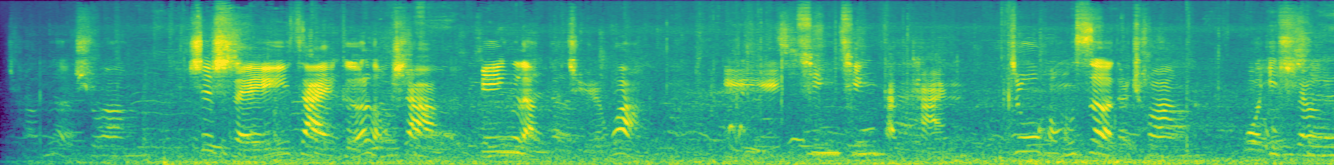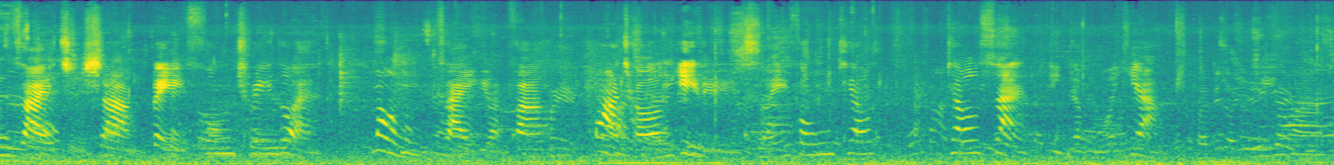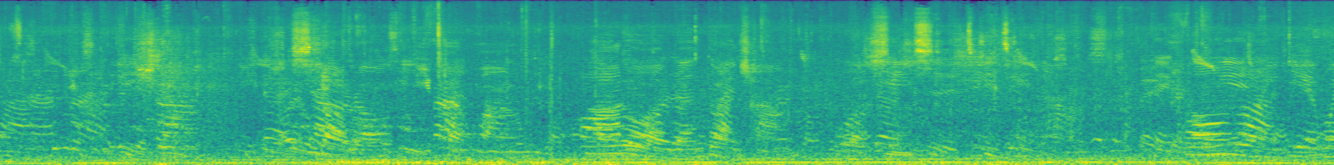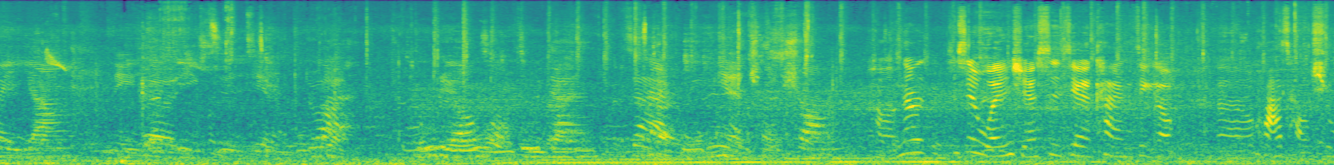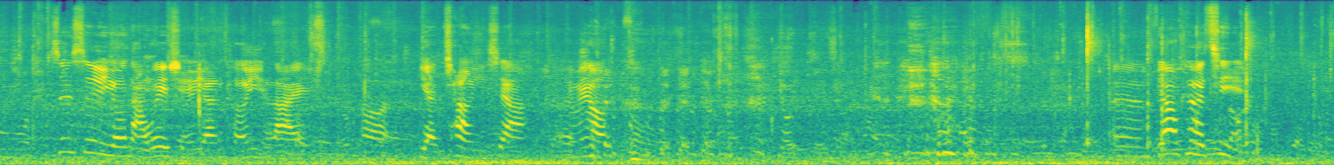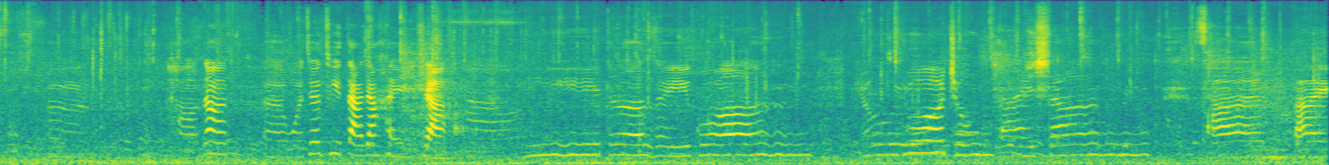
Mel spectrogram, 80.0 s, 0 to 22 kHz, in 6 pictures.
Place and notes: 碧湖公園, Taipei City - Poet and the public
Poet and the public, Recite poetry
Zoom H6 XY + Rode NT4
Neihu District, Taipei City, Taiwan, 3 August 2014, 10:49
